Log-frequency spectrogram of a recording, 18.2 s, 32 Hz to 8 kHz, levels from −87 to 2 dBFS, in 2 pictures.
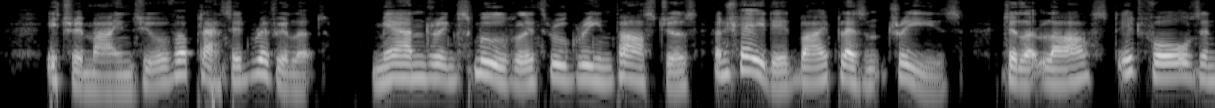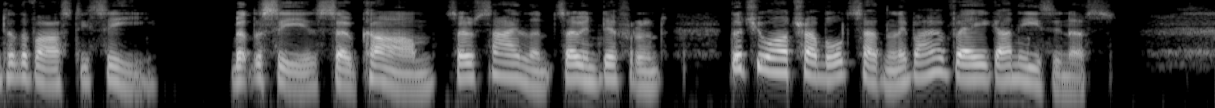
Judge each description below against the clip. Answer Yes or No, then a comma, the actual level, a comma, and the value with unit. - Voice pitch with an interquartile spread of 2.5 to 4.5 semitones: No, average, 5.3 semitones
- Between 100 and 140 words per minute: No, average, 150 wpm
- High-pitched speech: No, medium, 140 Hz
